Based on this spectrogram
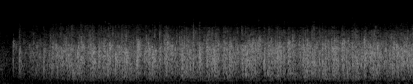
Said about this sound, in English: Yeah, clap now. Wait till you hear what I have to say before you applaud.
